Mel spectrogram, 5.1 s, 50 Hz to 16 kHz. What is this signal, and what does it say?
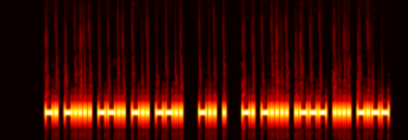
Morse code, heard as a keyed tone, about 40 wpm, 700 Hz. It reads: N6ZDZ DE N6JHY
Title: USA Callsign DE Callsign - 5 Characters - 40wpm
